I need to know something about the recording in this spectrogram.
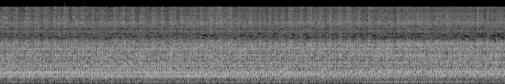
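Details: Chrysler 200 pulley checked with a mechanic's stethoscope: steady gritty rushing grind with little engine rumble beneath; bad pulley bearing noise.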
